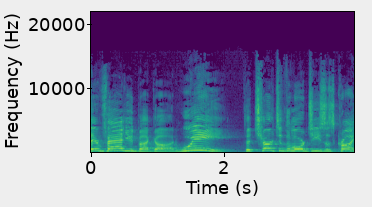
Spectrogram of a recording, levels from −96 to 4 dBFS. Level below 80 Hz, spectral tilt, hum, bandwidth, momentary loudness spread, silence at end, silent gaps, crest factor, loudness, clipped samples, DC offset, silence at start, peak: -66 dBFS; -3 dB/octave; none; 15 kHz; 6 LU; 0 s; none; 18 dB; -21 LUFS; under 0.1%; under 0.1%; 0 s; -4 dBFS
